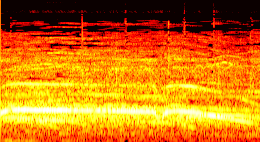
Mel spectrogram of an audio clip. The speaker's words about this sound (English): I know y'all can do better than that. Do …, y'all. Give him a scream.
